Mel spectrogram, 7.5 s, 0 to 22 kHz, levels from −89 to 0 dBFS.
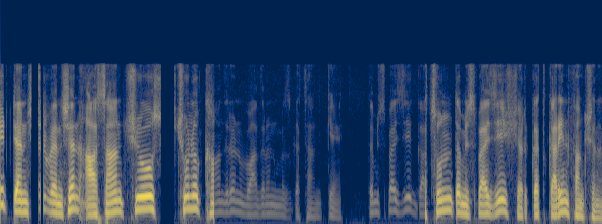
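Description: Packet loss on an ADPCM call hits at 0.38 to 0.65 s, where about 140 ms of speech drops out in gaps over 160 ms (longest 100 ms, around seven packets), and again at 2.00 to 2.24 s, with 180 ms missing (about ten packets). Each gap is an abrupt silence, and the decoder's predictor and step size lose track of the sender's, so speech resumes with brief distortion.

One channel inverted is the likely cause of the collapse from 2.67 to 5.31 s. The centred speech, shared by both channels, largely cancels in the mono sum and falls by about 26 dB, leaving only a faint residue of the channel difference.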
